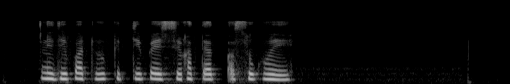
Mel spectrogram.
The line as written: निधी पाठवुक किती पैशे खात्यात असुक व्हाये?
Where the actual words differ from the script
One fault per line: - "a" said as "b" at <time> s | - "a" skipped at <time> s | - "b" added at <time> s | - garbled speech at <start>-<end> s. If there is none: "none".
none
